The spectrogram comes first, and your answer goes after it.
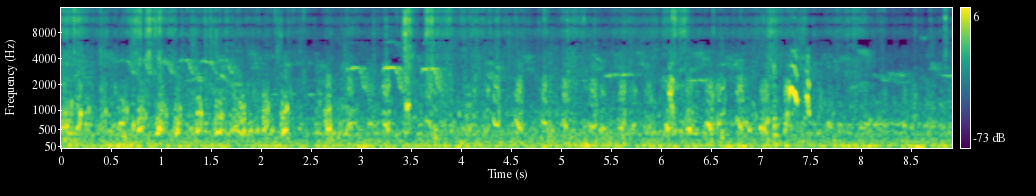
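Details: Twenty-six female pet guinea pigs kept together, giving many short overlapping squeaks and chutters in quick succession, with a few thin higher whistled notes mixed in over a steady hum.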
